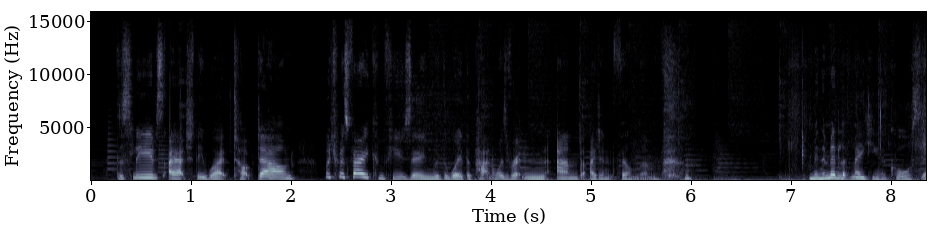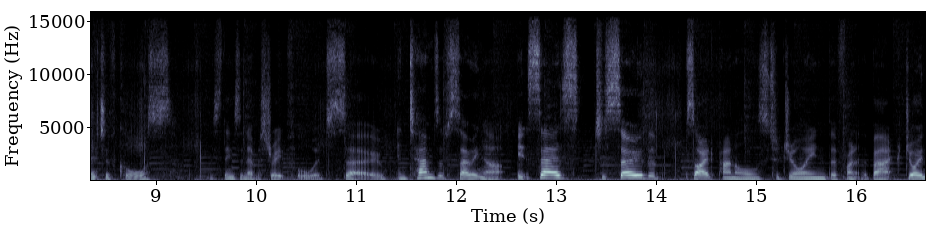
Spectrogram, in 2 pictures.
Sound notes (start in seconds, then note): 5.7 chuckles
